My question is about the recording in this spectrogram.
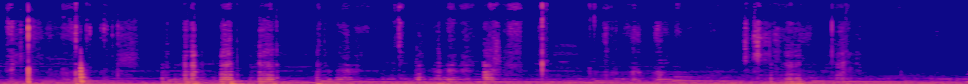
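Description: Quiet close-up rustling, scratching and small clicks of holographic paper stickers being peeled and handled by fingers.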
